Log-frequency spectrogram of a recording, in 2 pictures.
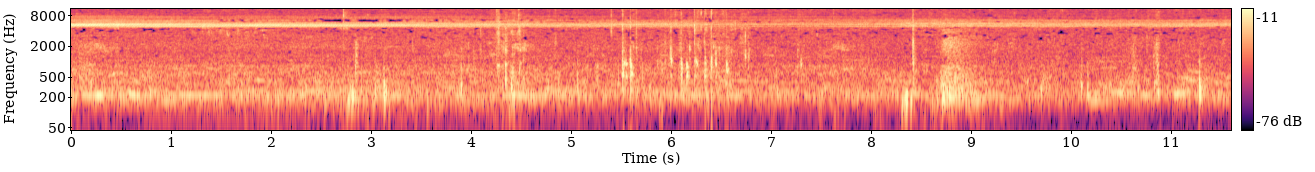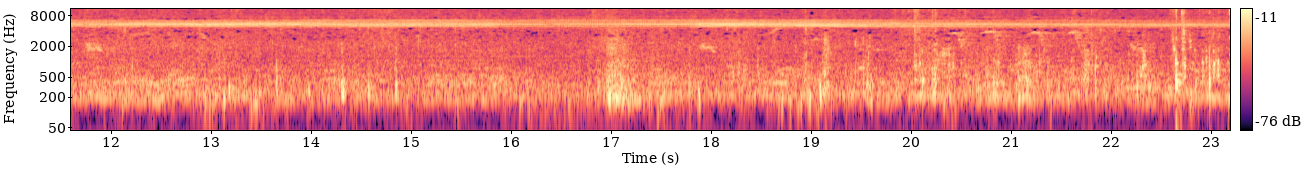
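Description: Steady high-pitched insect chirring, with scattered light taps and knocks.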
